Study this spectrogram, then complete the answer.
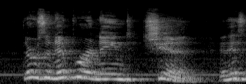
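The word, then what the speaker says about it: Qin: the modern era there was an emperor named chin and his name is spelled q-u-i-n and that's actually where China gets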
